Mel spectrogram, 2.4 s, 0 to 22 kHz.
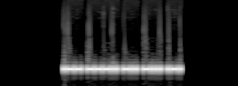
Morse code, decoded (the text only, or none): W8DBR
